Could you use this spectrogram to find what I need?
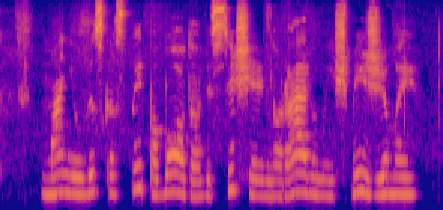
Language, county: Lithuanian, Klaipėda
